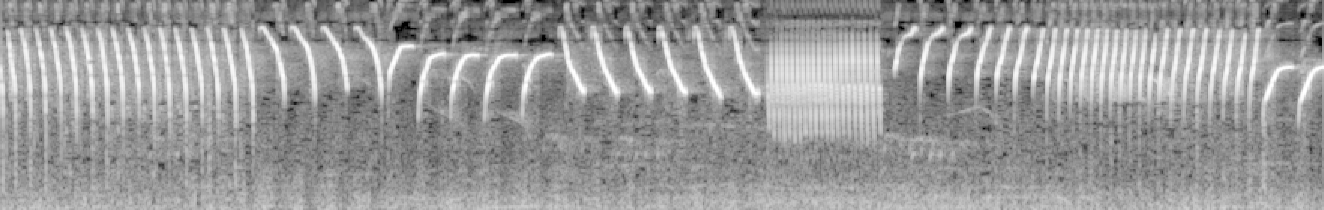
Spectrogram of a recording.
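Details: Belgian canary singing to warm up, long rapid runs of descending whistled sweeps, curling slurred notes, a harsh buzzy trill lasting about a second, then more fast repeated notes.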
